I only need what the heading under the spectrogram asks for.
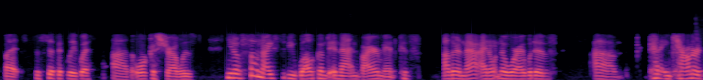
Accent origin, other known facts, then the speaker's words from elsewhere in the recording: Coeur d'Alene, Idaho, United States; Yeah, so I was born and raised in Coeur d'Alene, Idaho, and went to Canfield Middle School, Coeur d'Alene High School, did all my formal band training there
